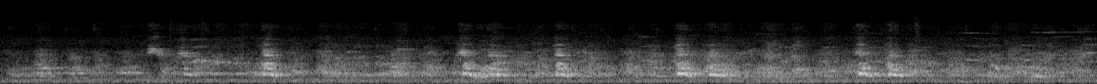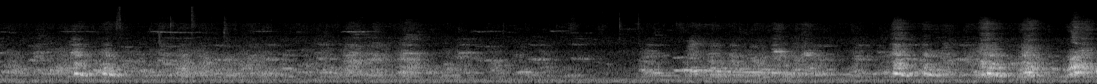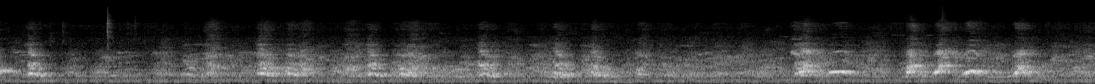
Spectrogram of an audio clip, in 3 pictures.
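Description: Shelter dogs barking and yipping in a kennel block, a steady run of barks about once or twice a second, easing off for a few seconds just past the middle before picking up again. A steady low hum runs underneath.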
